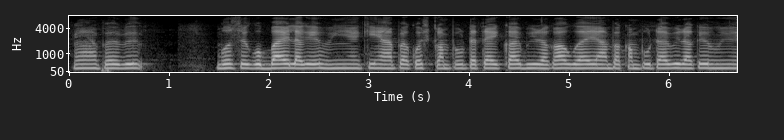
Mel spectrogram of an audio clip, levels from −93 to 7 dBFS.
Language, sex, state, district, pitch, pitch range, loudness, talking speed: Hindi, female, Chhattisgarh, Rajnandgaon, 215 Hz, 210-215 Hz, -27 LUFS, 225 wpm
